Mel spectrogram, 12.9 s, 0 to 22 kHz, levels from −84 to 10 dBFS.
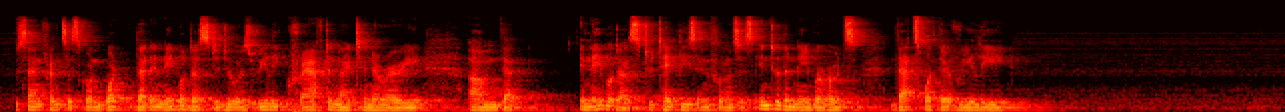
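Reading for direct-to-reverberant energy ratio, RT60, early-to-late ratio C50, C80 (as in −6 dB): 5.5 dB, 1.2 s, 8.5 dB, 10.5 dB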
